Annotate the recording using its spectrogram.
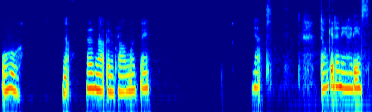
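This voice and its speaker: A sleep-deprived woman chatting softly and casually as an ASMR livestream host, in a halting, low-energy, rambling way. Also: fairly even intonation, creaky, breathy edge, no room sound, narrow, tinny audio. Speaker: ASMR artist hosting a livestream Q&A.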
